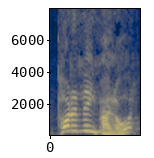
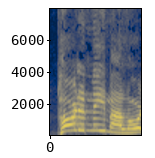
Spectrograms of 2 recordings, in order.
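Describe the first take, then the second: First: It is said in a put-on British accent. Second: It is said in the speaker's plain accent.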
